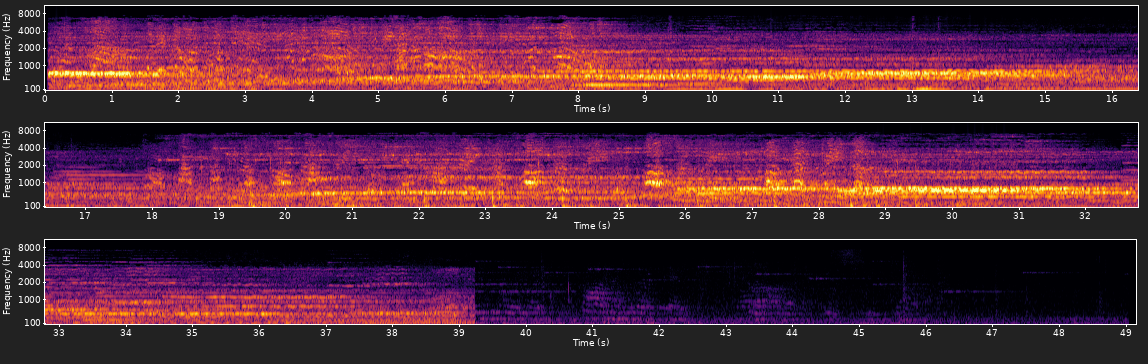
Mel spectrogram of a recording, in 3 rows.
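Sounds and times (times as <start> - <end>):
Celtic requiem music: 0.0 - 39.3.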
